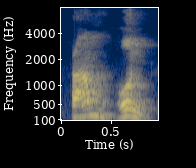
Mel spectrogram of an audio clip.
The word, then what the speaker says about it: ব্রাহ্মণ: হ পর চলে যাবে হর সাথে যেটা যুক্ত হবে সেটা উচ্চারণ আগে চলে আসবে আর ওইযে ওটা হচ্ছে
